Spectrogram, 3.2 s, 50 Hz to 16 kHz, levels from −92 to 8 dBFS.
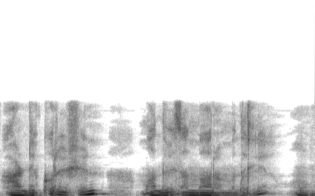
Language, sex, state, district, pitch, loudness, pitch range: Kannada, female, Karnataka, Raichur, 185 Hz, -16 LUFS, 170-240 Hz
